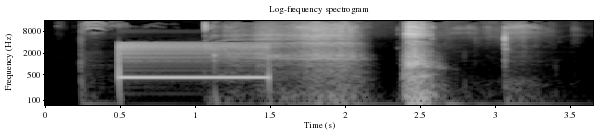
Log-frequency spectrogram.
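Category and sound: signal or alarm, telephone dial tone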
